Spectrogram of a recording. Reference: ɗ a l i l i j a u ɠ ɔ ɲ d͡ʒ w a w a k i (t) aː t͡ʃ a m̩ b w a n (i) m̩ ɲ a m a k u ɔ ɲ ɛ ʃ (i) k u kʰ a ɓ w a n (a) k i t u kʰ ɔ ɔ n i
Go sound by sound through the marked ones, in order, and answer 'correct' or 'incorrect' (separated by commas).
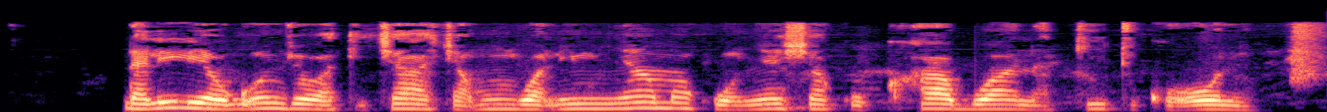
incorrect, correct, incorrect, correct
